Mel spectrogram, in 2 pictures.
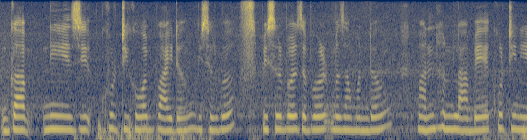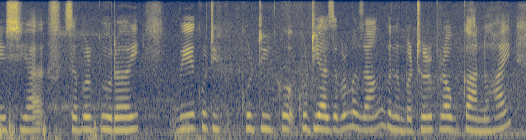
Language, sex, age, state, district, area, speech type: Bodo, female, 18-30, Assam, Chirang, rural, spontaneous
